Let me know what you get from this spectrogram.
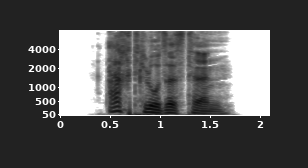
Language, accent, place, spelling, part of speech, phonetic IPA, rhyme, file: German, Germany, Berlin, achtlosesten, adjective, [ˈaxtloːzəstn̩], -axtloːzəstn̩, De-achtlosesten.ogg
- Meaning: 1. superlative degree of achtlos 2. inflection of achtlos: strong genitive masculine/neuter singular superlative degree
